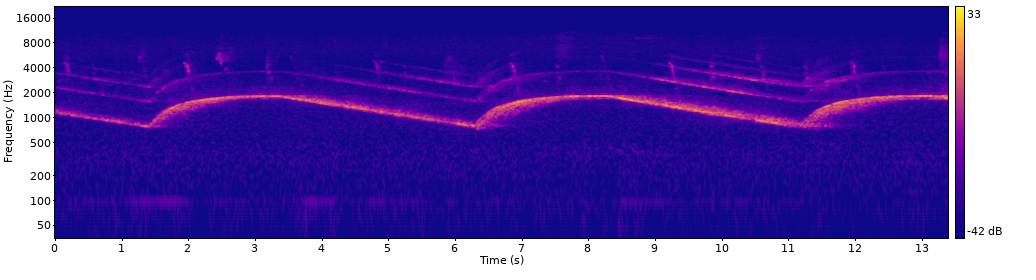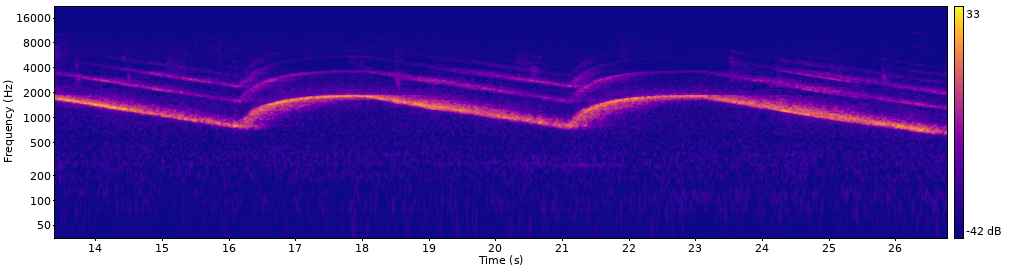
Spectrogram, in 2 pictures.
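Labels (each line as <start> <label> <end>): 0.0 Ambulance sirens wail loudly, echoing outdoors. 26.8
6.5 A bird is singing repeatedly outdoors. 26.8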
